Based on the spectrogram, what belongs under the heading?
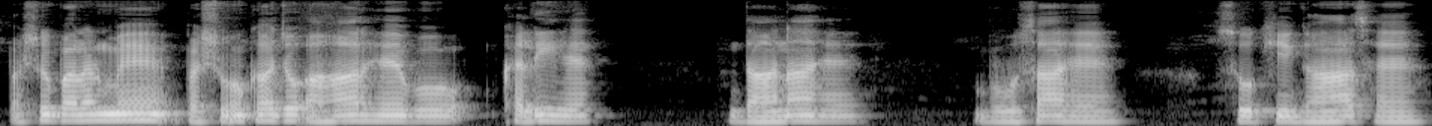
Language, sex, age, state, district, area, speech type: Hindi, male, 60+, Rajasthan, Jaipur, urban, spontaneous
